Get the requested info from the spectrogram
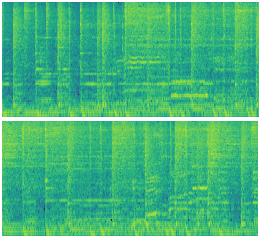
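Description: Blues-rock band playing live, with a drum kit keeping a steady beat under bass, electric guitar and keyboards.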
